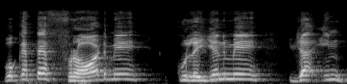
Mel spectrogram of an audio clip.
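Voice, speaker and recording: With a high, fairly bright voice, the Pakistani man lectures on law in a didactic manner, switching between Urdu and English legal terms. Quoted provisions are read slowly in segments, and he answers the questions he himself poses.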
